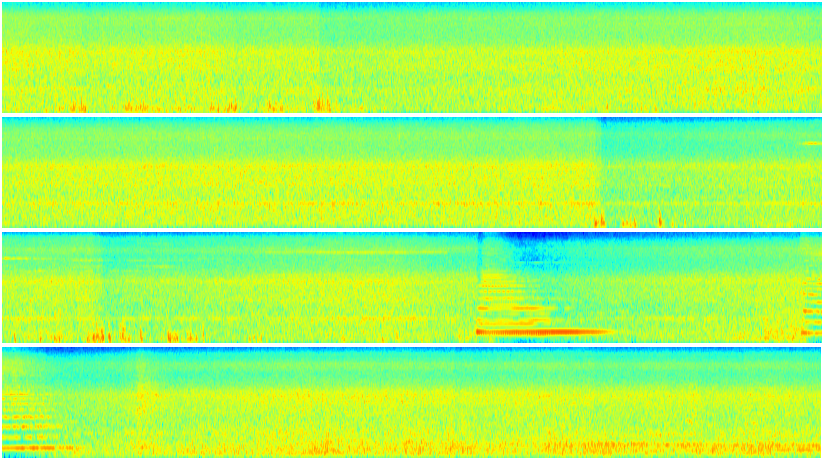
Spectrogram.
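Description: KRL electric commuter train running through the station in heavy rain, under a steady hiss of rain and running noise. About two-thirds of the way in, the train horn sounds one long blast, then a shorter second blast about three seconds later.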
